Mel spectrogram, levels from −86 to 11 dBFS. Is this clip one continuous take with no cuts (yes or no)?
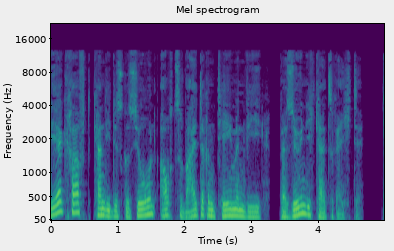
yes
